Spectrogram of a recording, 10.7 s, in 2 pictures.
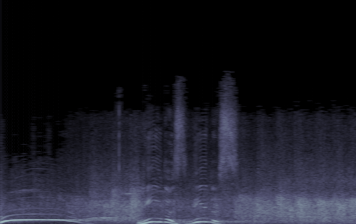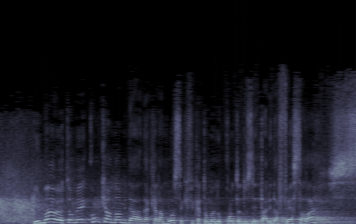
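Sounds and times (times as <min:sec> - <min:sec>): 
church audience applauding: 0:00.0 - 0:07.1
speech: 0:02.1 - 0:03.8, 0:05.8 - 0:10.6.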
